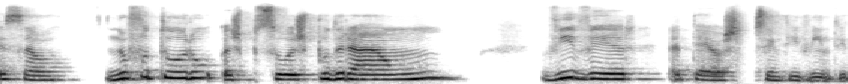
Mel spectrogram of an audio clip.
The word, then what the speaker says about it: poderão: As pessoas poderão. This is the strong syllable.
